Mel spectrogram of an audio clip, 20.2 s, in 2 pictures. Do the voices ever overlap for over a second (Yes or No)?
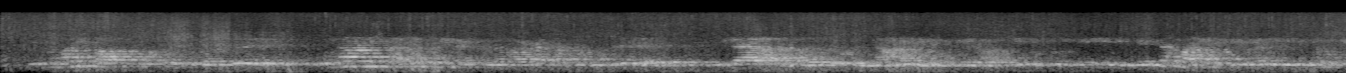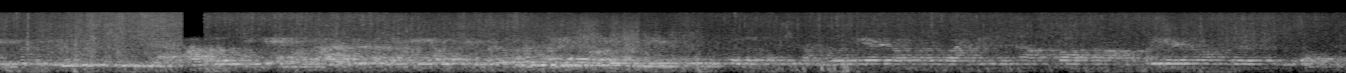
Yes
